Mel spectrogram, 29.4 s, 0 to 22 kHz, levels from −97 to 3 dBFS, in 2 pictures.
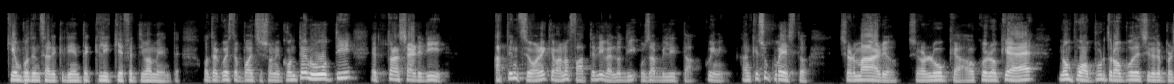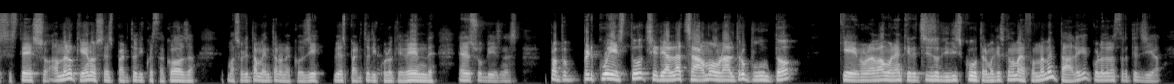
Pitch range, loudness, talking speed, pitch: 125-150 Hz, -25 LUFS, 200 wpm, 140 Hz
